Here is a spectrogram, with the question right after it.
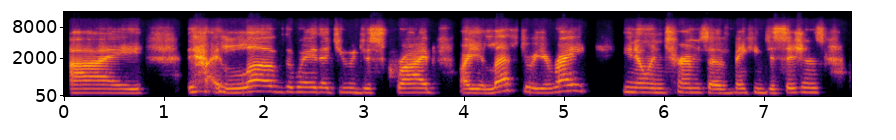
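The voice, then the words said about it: New York City accent. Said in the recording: “I did grow up in New York City. You can tell from my voice and my accent.”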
